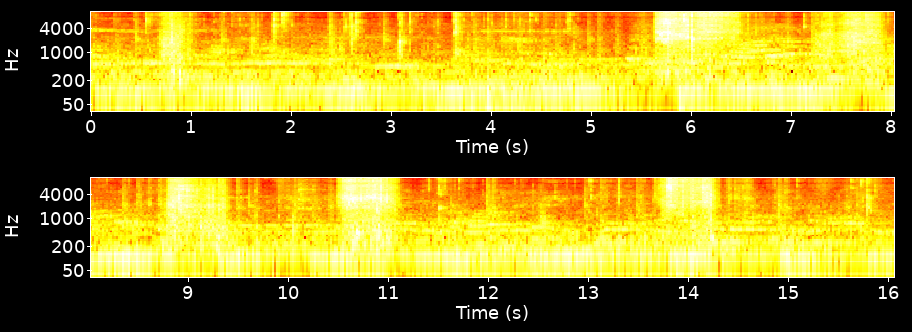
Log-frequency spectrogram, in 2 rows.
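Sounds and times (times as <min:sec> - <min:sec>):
person chewing: 0:10.5 - 0:11.5.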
